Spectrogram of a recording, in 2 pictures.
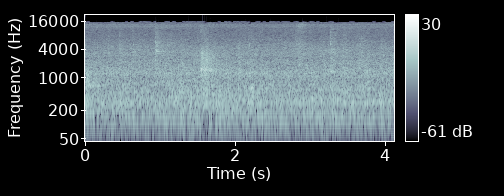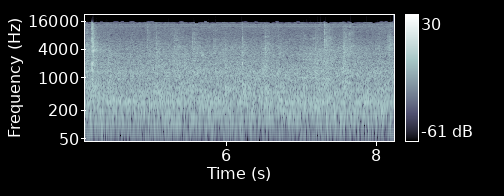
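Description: Steady background din of a busy tournament hall, with scattered sharp clicks of wooden chess pieces being set down and chess-clock buttons being pressed, the sharpest about four seconds in as a move is made.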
